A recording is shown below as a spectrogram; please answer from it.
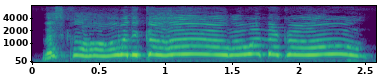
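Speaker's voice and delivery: hammed-up high whiny sob; wailing to leave, faked tears; mock crying woman. Older woman crying to her young man after the bathroom, whiny high sob.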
